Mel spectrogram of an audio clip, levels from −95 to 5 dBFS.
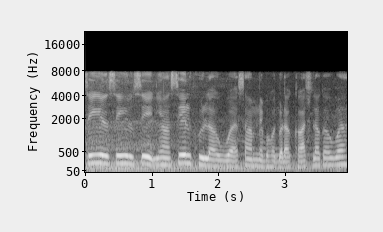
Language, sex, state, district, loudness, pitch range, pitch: Hindi, male, Madhya Pradesh, Katni, -15 LUFS, 135-190 Hz, 160 Hz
